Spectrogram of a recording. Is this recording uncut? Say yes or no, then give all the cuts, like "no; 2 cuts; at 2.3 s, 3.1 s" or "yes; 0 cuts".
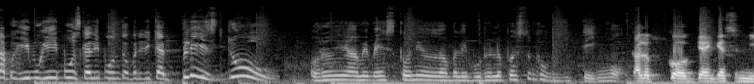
no; 1 cut; at 6.2 s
